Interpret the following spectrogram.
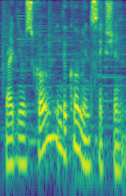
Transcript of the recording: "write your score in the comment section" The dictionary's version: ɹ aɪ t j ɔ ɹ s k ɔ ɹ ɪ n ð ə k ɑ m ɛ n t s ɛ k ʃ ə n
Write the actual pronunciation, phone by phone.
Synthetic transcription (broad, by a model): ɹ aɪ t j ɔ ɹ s k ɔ l ɪ n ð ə k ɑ m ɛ n s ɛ k ʃ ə n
